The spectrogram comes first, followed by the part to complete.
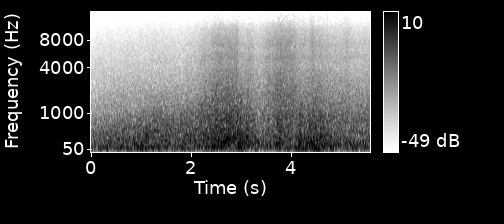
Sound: heavy waves washing shore

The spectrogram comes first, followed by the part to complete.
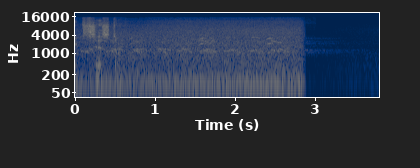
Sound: sea birds calling

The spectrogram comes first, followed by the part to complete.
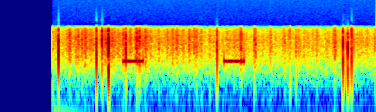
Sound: busy Tone

